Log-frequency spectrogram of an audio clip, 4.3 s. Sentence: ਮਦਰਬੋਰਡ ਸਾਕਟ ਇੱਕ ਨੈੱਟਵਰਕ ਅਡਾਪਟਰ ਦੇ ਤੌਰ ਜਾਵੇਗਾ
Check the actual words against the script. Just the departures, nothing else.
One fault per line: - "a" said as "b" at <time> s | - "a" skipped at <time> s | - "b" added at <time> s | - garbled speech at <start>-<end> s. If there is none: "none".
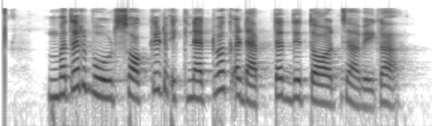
none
